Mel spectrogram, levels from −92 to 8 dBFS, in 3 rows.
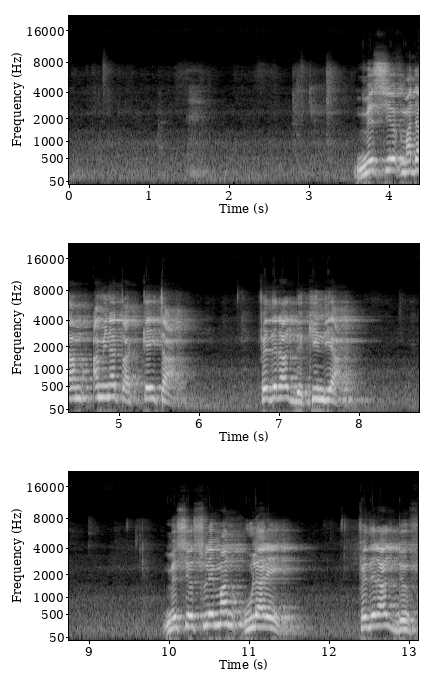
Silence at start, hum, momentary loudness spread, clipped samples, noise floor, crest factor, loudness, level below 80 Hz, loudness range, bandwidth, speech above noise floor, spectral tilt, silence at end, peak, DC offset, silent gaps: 1.5 s; none; 14 LU; under 0.1%; -45 dBFS; 16 dB; -14 LUFS; -50 dBFS; 4 LU; 10.5 kHz; 31 dB; -3.5 dB/octave; 0 s; 0 dBFS; under 0.1%; none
